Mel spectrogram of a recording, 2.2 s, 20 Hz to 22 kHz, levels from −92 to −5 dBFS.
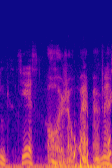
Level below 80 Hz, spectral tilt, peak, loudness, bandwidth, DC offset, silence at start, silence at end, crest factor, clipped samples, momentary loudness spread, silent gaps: -30 dBFS; -8.5 dB/octave; -12 dBFS; -29 LUFS; 6.8 kHz; under 0.1%; 0 s; 0 s; 16 dB; under 0.1%; 10 LU; none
